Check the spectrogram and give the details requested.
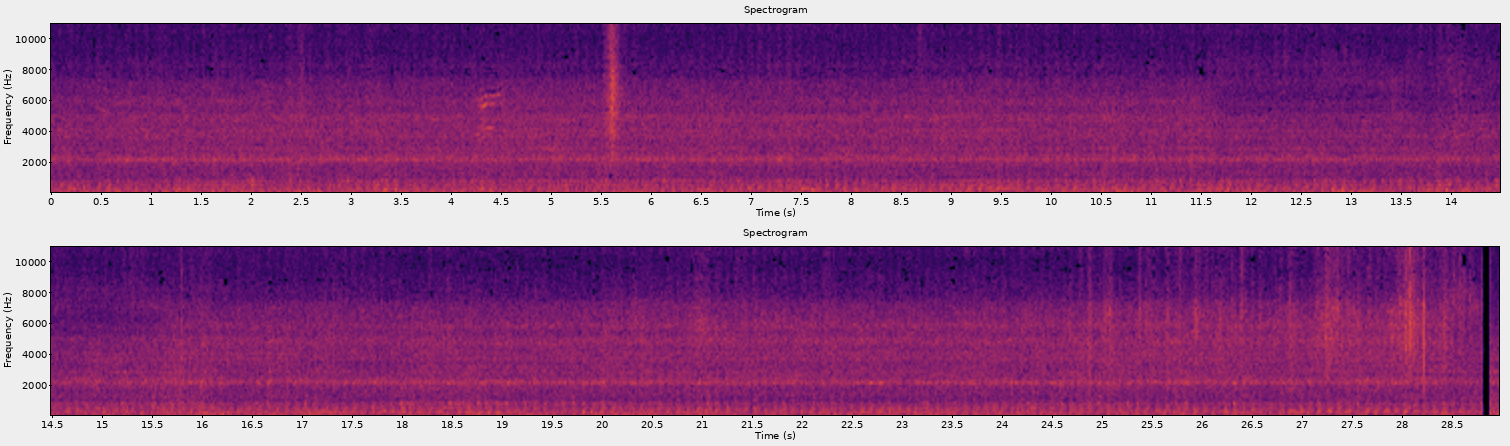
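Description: Passenger train running at speed, heard from inside the coach: a steady rumble of wheels on rail, with a faint steady high whine above it.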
